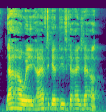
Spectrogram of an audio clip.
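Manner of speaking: high, desperate plea to save the men; a frantic sailor pleading over the intercom. Retold or imitated. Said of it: "the emotional guy on the other side".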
